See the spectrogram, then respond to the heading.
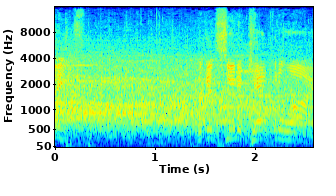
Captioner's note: crowd cheers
